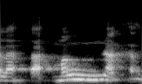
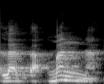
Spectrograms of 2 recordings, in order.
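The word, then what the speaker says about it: لا تأمنا: Makanya di sini dibacanya la ta'mauna, tidak dibaca la ta'manna gitu ya, walaupun tulisannya la ta'manna.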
